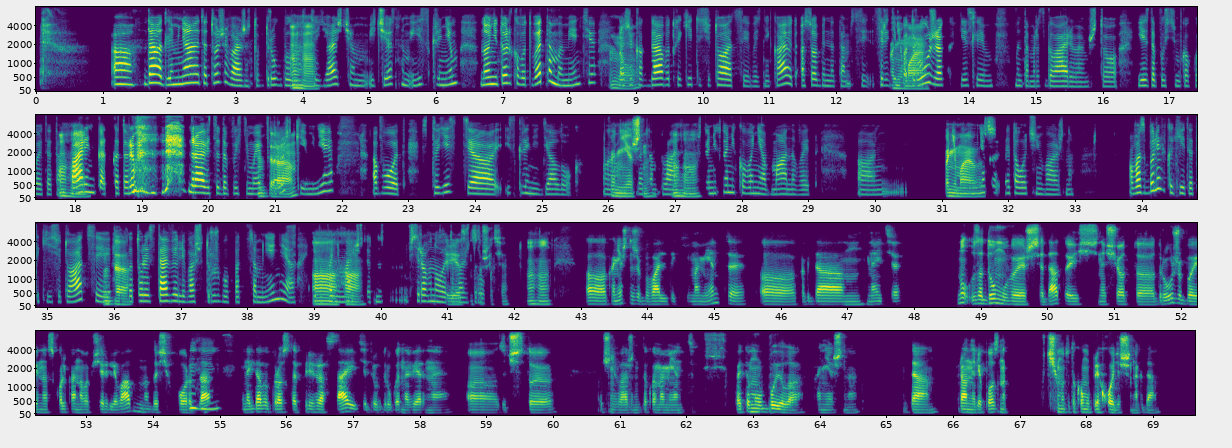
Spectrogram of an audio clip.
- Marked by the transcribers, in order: chuckle; other background noise; grunt; tapping
- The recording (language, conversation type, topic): Russian, unstructured, Что для вас значит настоящая дружба?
